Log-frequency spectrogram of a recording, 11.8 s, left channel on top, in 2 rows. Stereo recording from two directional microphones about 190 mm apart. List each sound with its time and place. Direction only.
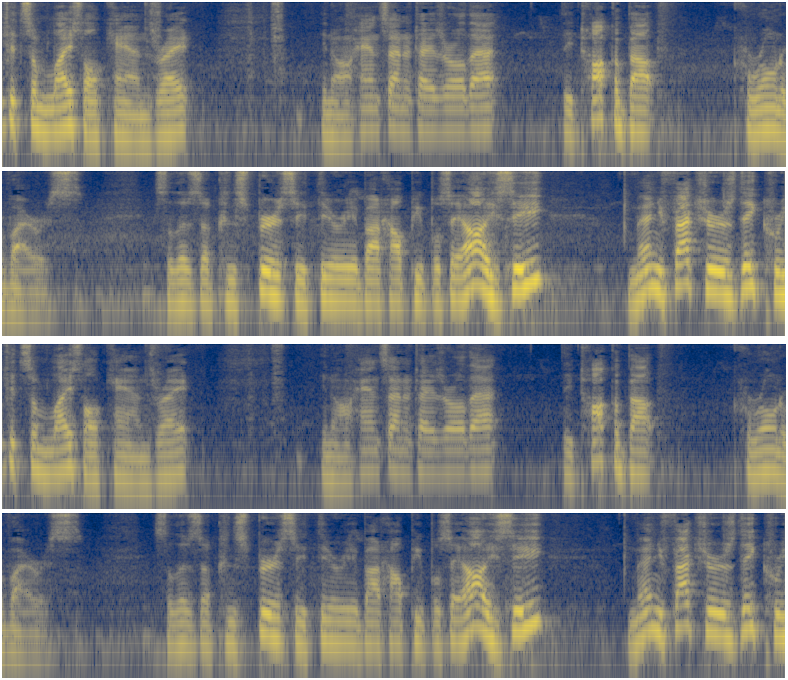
0.4 s speech: 35° right (ahead or behind)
